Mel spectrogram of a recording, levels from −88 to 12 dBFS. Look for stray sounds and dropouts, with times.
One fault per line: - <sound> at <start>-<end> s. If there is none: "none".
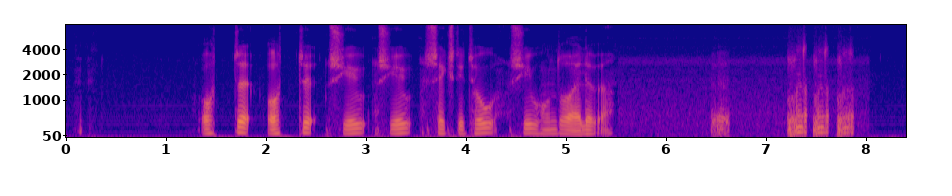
- laugh at 6.4-6.6 s
- laugh at 7.2-7.9 s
